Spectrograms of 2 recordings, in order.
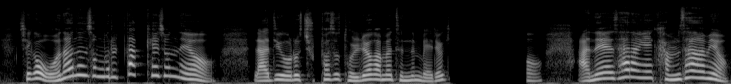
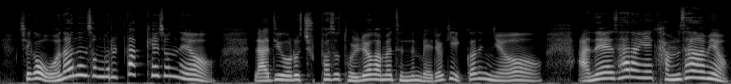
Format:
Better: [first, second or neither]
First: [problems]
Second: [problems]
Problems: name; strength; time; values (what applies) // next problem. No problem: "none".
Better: second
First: audio cutting out; at 4.5 s for 1 s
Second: none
